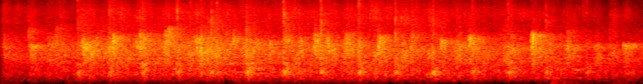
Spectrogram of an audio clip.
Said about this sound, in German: Ich denke, das ist auch mal einen Applaus wert.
